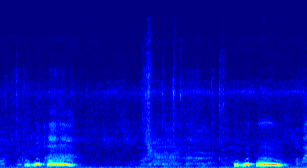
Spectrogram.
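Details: Juvenile spotted dove practising its call gives two cooing phrases. Each is a pair of short notes leading into a long falling coo, with a few seconds of quiet between them and faint rustling noises.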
